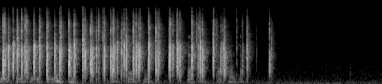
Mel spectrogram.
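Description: A group of men clap their hands.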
